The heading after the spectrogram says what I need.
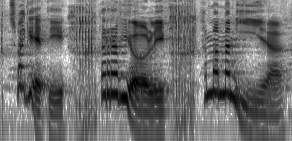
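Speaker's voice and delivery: put-on Italian accent, loud on ravioli, slow mamma mia; Mario voice. Voice actor recalling Mario 64 lines in an Italian accent. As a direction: savour each Italian word playfully. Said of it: "Mario sixty-four".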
